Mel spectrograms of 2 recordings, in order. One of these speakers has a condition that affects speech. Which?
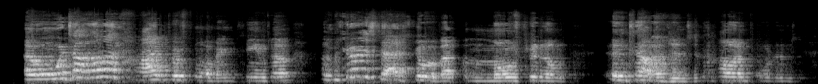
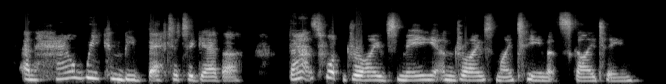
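The first: cerebral palsy; since birth, spastic quadriplegic form.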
